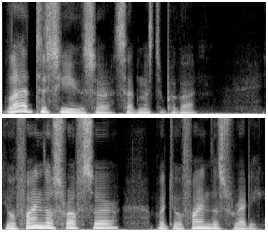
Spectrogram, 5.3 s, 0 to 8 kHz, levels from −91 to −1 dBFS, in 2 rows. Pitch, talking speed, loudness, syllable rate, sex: 130 Hz, 205 wpm, -17 LUFS, 5.0 syllables/s, male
